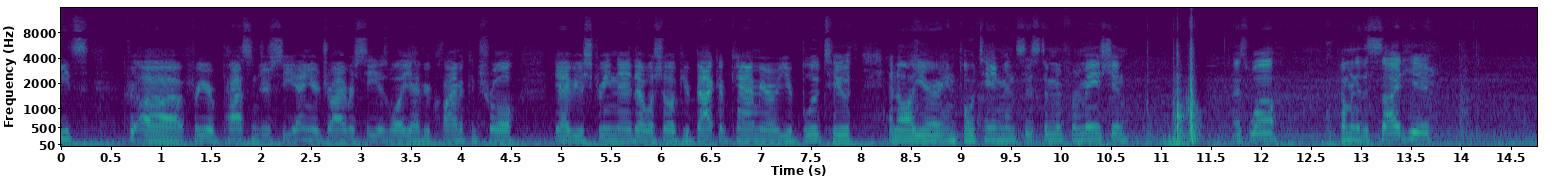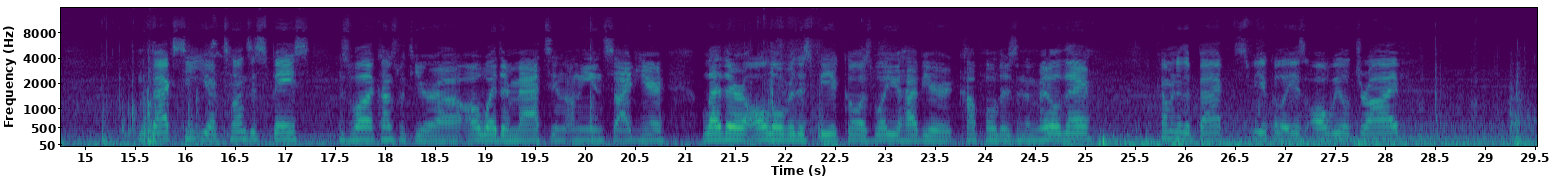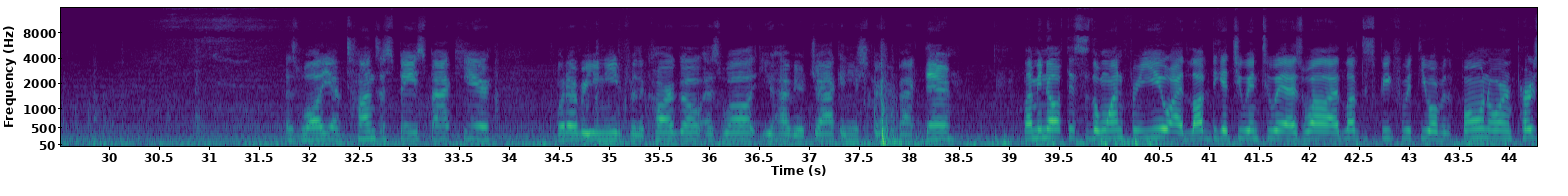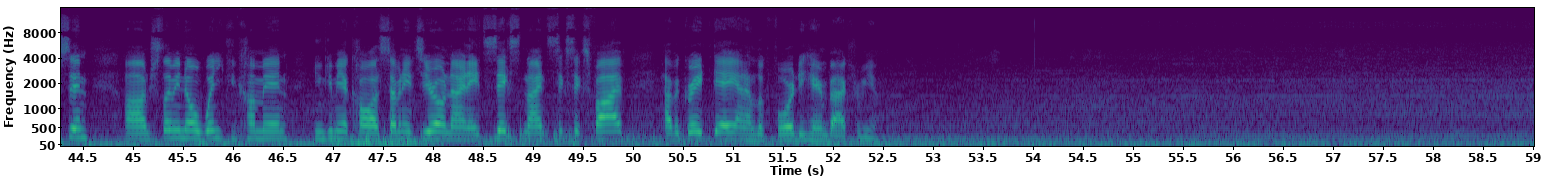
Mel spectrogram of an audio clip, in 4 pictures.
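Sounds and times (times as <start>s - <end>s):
low outdoor rumble: 0.0s - 59.0s
tailgate latch click: 10.8s - 11.5s.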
